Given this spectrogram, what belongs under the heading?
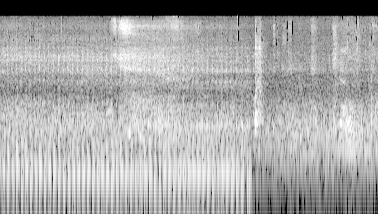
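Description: A motorcycle engine idles close by with a steady rapid thumping pulse, then cuts off abruptly via the kill switch, leaving quiet outdoor ambience in an empty evening biker hangout.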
